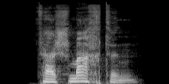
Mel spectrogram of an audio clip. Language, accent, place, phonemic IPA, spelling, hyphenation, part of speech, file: German, Germany, Berlin, /ferˈʃmaxtən/, verschmachten, ver‧schmach‧ten, verb, De-verschmachten.ogg
- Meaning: to swelter, languish (especially due to thirst, hunger or heat)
